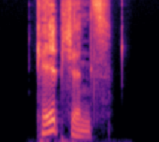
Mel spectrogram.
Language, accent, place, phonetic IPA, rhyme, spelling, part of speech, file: German, Germany, Berlin, [ˈkɛlpçəns], -ɛlpçəns, Kälbchens, noun, De-Kälbchens.ogg
- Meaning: genitive singular of Kälbchen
